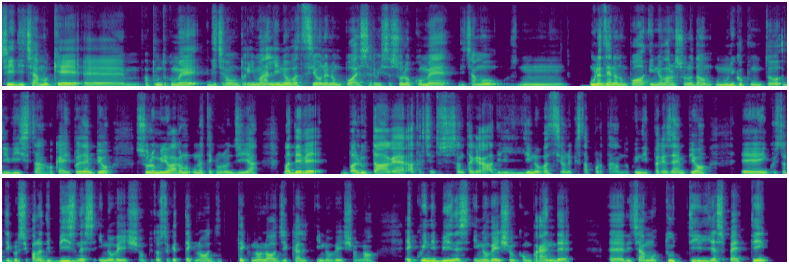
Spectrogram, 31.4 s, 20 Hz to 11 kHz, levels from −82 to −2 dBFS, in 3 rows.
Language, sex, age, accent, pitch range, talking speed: Italian, male, 20-39, native, 100-115 Hz, 145 wpm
